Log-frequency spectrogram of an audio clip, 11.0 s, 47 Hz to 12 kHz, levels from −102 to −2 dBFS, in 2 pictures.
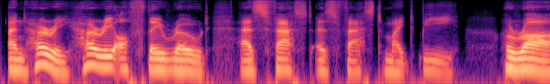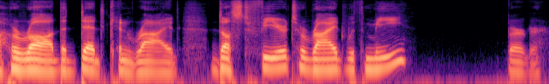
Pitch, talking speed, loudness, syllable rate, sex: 120 Hz, 135 wpm, -19 LUFS, 3.5 syllables/s, male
